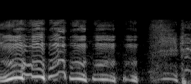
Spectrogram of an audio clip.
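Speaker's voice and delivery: high quavering hum; teasing wordless squeal; mimicked whimper. Man mimics girl's noise.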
